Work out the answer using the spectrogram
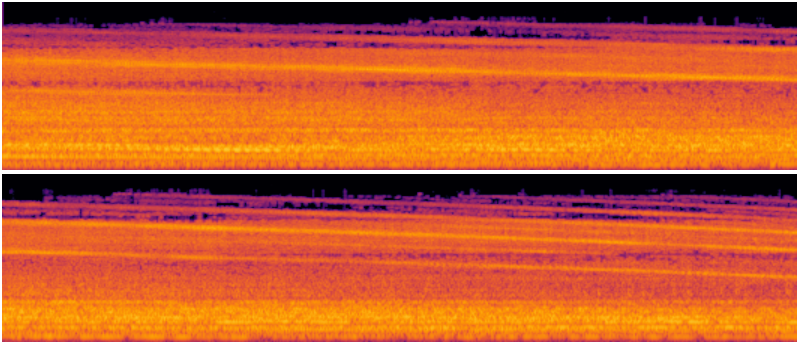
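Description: A loud, steady rushing roar with high whining tones that slowly fall in pitch, from worn drum bearings. Cause suspected, not confirmed.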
